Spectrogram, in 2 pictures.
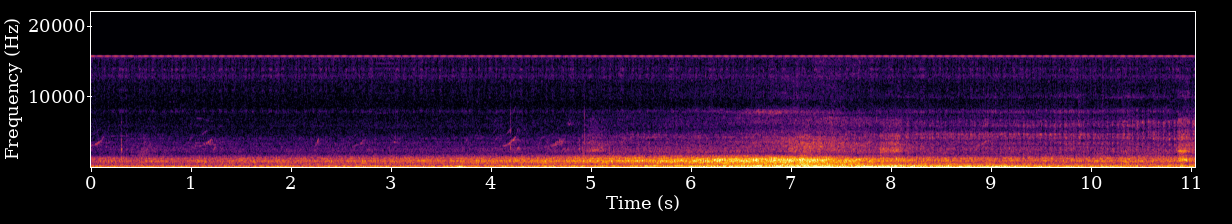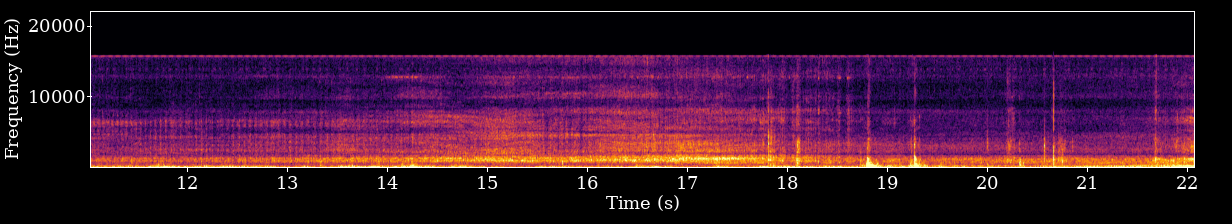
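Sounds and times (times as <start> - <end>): radio-controlled car motor whirring: 4.2 - 22.0.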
